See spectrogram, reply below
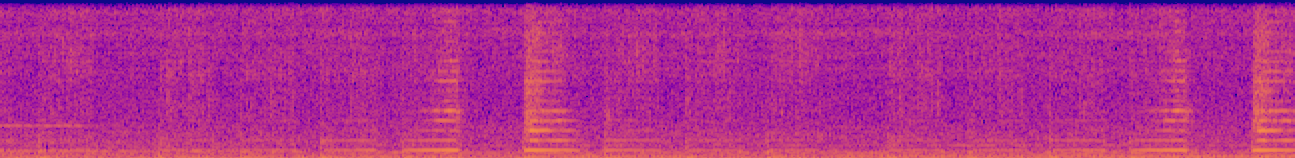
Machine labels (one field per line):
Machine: slide rail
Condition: normal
